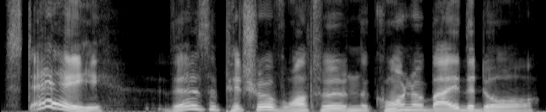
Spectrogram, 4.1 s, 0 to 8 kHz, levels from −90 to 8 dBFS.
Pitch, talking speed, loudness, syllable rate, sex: 165 Hz, 175 wpm, -17 LUFS, 4.3 syllables/s, male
